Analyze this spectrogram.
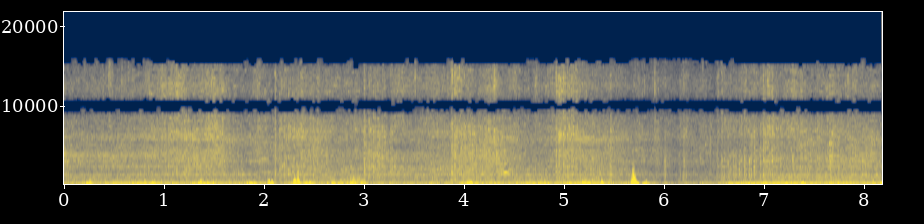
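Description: Riding lawn mower engine running steadily as it mows, its pitch sagging briefly about six seconds in and then climbing back. Gusty wind buffets the microphone throughout.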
